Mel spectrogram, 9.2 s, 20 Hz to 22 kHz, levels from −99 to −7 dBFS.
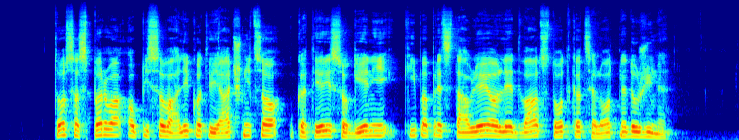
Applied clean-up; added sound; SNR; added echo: neural mask model DeepFilterNet 3.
